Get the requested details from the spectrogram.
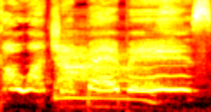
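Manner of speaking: very high, drawn-out, adoring fan squeal. Imagining fans at an awards stage: imitating screaming fans. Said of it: "they're screaming".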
